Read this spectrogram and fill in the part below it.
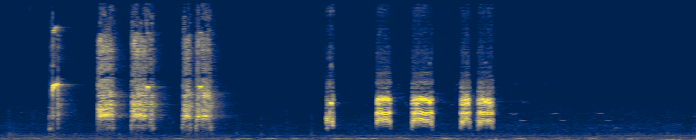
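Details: Kala teetar, or black francolin, used to prompt pet birds to call: two phrases of harsh, rasping notes, the first of four, the second of five or six, separated by a brief pause over faint hum.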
